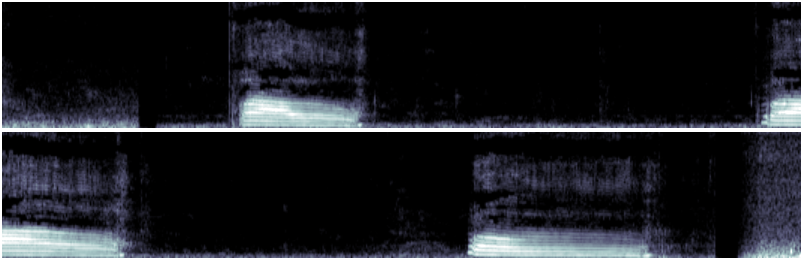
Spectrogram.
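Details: Cat or kitten meowing indoors: three long, clear, slightly falling meows, each about a second long, evenly spaced about three seconds apart, with a quiet background hum.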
